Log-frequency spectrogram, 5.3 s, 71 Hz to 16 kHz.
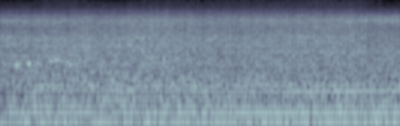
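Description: Sodi RT8 rental kart's four-stroke engine running under throttle, its pitch climbing slowly through the second half, over a steady rush of noise.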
